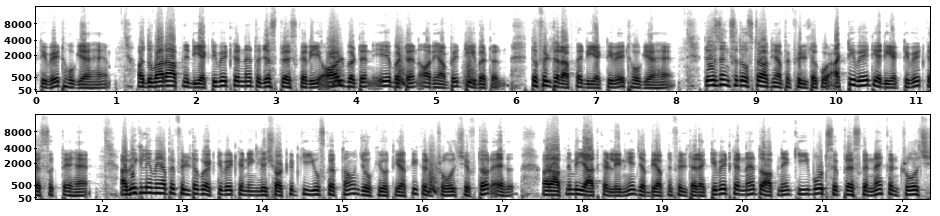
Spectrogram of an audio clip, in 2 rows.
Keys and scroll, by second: 4.6 a, 5.5 t, 16.3 ctrl+shift+l.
